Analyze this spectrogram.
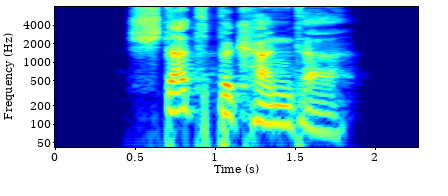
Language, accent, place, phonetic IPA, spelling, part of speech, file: German, Germany, Berlin, [ˈʃtatbəˌkantɐ], stadtbekannter, adjective, De-stadtbekannter.ogg
- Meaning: 1. comparative degree of stadtbekannt 2. inflection of stadtbekannt: strong/mixed nominative masculine singular 3. inflection of stadtbekannt: strong genitive/dative feminine singular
